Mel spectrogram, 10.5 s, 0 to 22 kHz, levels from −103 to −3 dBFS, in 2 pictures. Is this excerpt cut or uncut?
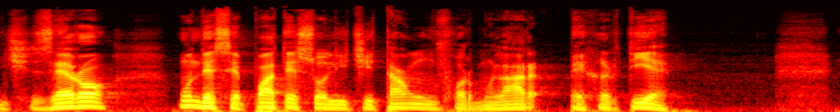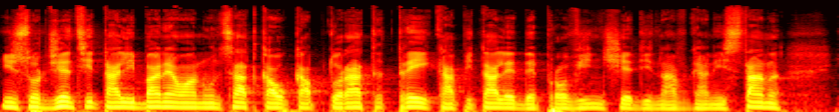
uncut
